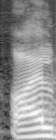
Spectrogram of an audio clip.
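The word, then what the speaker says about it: aisle: और आयल बोलते हैं, ए आई एस एल ई, आयल बोलते हैं, आयल, एस साइलेंट है मेरे बच्चे वहां पर, ठीक है।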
